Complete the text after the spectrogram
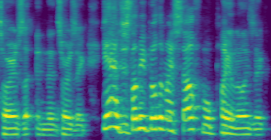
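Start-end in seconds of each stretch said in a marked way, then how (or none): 1.3-2.9 lightly voiced young boy, higher; a hint of an impatient child; conceding kid. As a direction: imitate a kid brushing off his sister. Son giving in to sister.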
